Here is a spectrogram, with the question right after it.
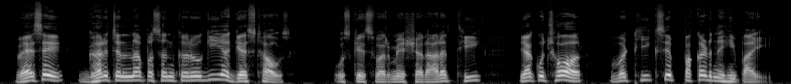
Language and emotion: Hindi, neutral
